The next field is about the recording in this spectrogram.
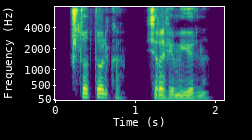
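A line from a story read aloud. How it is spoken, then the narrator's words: Quiet young man's question. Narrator (Russian): так же тихо спросил парень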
